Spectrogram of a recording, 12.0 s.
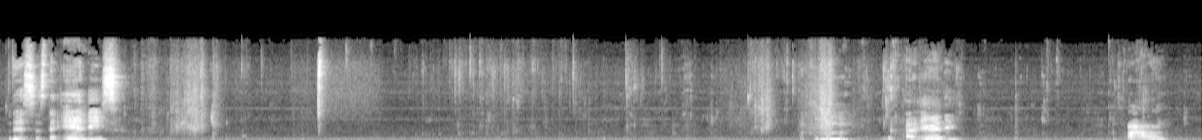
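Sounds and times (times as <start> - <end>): steady low hum: 0.0 - 12.0
faint chewing: 4.2 - 9.0, 9.7 - 12.0.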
